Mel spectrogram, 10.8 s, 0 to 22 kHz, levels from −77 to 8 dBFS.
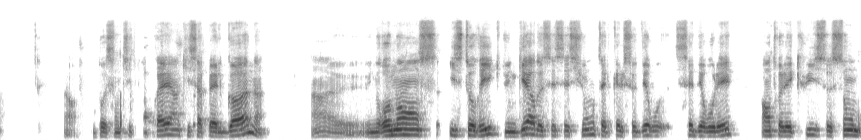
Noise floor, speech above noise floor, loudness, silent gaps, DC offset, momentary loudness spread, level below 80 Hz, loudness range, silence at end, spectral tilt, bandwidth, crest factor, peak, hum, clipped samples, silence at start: -66 dBFS; 46 dB; -20 LUFS; none; under 0.1%; 14 LU; -68 dBFS; 3 LU; 0 s; -4.5 dB/octave; 13 kHz; 18 dB; -2 dBFS; none; under 0.1%; 0.8 s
